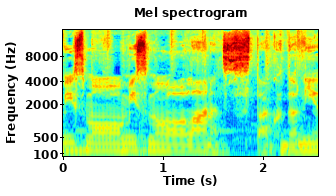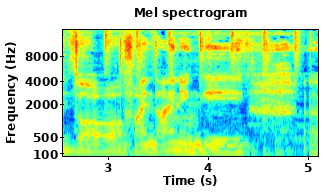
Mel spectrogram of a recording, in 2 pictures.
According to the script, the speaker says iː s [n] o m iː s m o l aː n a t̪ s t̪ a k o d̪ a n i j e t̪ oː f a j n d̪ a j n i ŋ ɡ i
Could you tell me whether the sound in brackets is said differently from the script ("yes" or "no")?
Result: yes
